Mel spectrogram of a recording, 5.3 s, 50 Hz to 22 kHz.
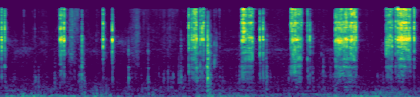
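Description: Socket ratchet with a 10 mm socket, set to loosen, clicking in short runs as it backs out bumper screws; the clicking gets busier from about halfway in.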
